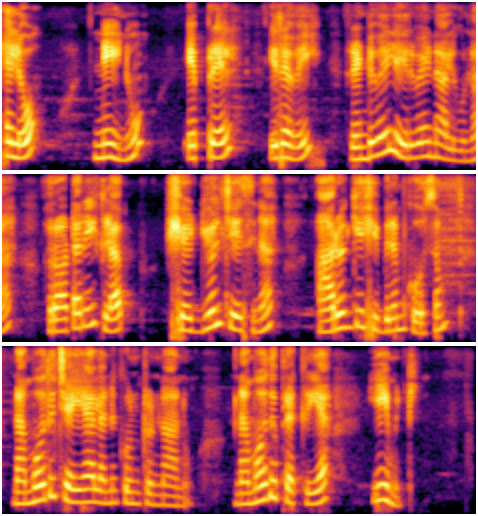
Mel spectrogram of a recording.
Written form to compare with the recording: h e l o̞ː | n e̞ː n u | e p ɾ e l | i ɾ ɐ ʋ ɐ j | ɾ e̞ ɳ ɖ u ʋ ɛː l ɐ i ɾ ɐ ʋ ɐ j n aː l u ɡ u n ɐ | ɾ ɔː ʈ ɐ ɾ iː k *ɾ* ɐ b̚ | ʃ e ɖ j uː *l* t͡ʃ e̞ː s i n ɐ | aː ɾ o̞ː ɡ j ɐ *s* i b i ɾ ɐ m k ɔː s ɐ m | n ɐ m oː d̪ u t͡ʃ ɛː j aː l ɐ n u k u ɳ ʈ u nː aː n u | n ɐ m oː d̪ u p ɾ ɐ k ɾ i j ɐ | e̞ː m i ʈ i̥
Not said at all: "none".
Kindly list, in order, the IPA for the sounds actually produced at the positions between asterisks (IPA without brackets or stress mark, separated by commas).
l, l, ʃ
